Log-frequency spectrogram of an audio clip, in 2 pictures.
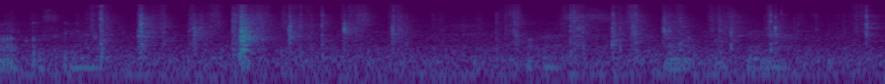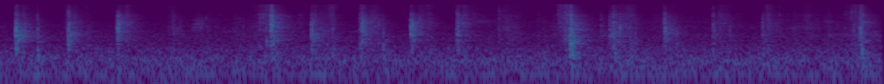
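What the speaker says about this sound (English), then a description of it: "Let me shuffle these cards." Crisp riffling and slapping of tarot cards, repeated in quick bursts over several seconds, fairly close and soft, with faint voice murmurs underneath.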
